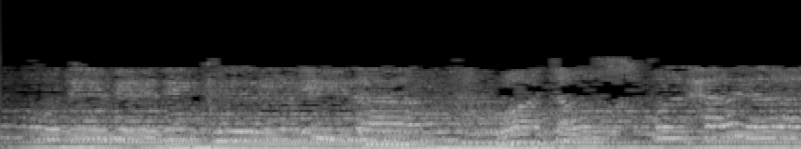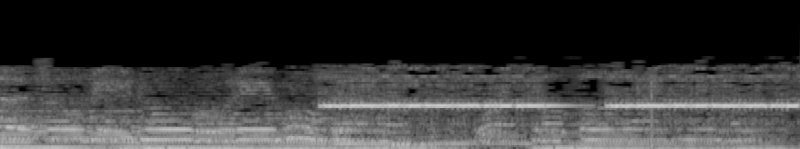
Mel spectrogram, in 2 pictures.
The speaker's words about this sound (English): Before Layla's thoughts can run away with her, the phone rings again.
